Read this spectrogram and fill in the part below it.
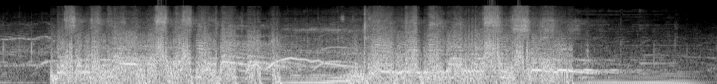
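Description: Fireworks bursting in rapid, loud booming volleys close by, with crowd noise underneath and a voice calling out.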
